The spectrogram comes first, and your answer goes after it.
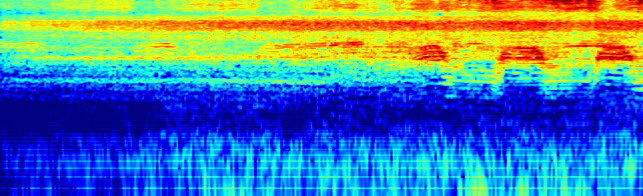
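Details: Robust cicada, found outdoors, giving a continuous high buzzing drone that swells slightly in loudness, with pulsing rasps breaking through toward the end.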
